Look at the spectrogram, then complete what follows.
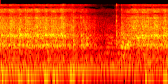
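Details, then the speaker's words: Yamaha Vixion injected motorcycle that stalls and won't start, MIL blinking: starter churns at about five pulses a second but engine never fires; no injector ground signal from ECU, which is hot, so ECU faulty. "Ini sinyal massa tidak keluar. Oke, fix ECU-nya bermasalah karena di sini anget ya."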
